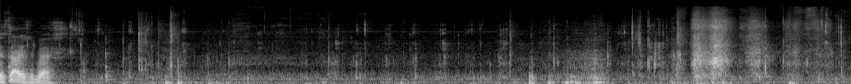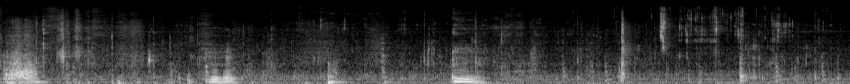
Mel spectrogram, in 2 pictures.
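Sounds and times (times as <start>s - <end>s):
chewing and biting chicken: 0.5s - 7.0s, 7.7s - 17.0s
mouth sounds: 13.0s - 13.5s.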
